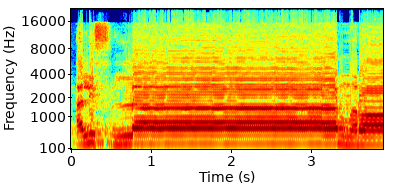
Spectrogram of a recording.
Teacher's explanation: را کو موٹا کریں گے، کھڑا زبر ہے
